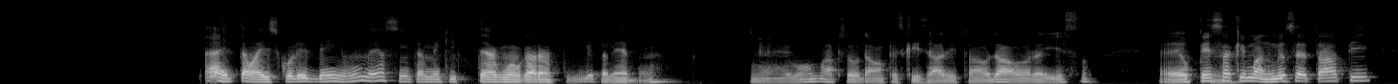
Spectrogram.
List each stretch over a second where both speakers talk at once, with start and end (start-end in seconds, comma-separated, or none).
none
